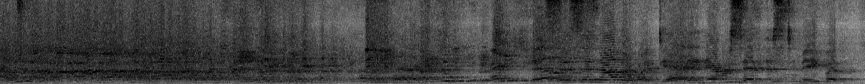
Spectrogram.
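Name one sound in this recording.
A middle-aged woman speaks calmly into a microphone in an echoing hall.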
